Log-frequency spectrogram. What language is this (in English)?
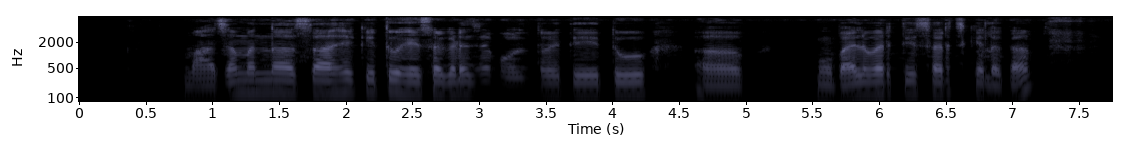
Marathi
